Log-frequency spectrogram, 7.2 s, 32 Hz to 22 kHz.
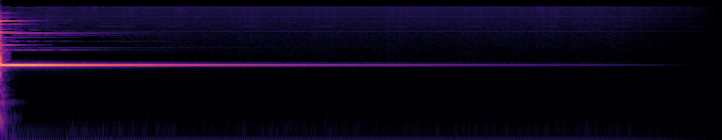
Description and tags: Sample of a saron key from an iron gamelan. Basic mic, some compression. The note is pelog 7, approximately a 'C'
pelog, saron, gamelan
